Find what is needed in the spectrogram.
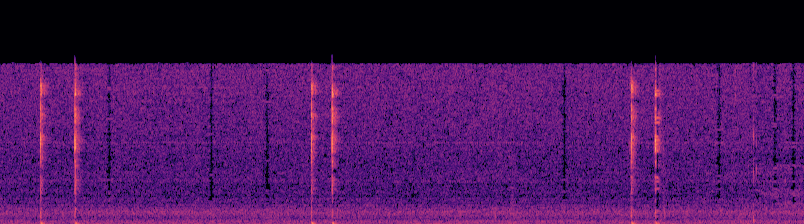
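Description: Computer mouse clicking: three pairs of short clicks spaced a couple of seconds apart, over faint room tone.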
